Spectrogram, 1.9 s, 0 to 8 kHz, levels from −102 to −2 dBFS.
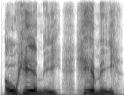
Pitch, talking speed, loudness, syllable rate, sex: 175 Hz, 160 wpm, -16 LUFS, 3.2 syllables/s, male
